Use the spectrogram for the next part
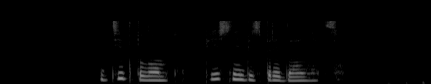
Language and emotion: Russian, neutral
